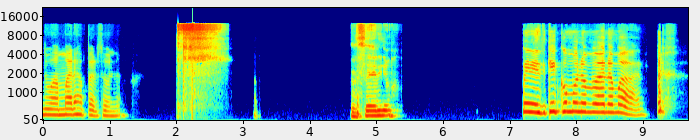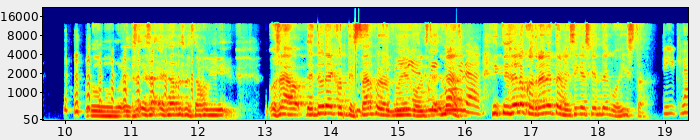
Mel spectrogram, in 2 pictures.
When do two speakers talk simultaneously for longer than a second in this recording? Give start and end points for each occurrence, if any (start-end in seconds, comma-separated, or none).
14.8-16.3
